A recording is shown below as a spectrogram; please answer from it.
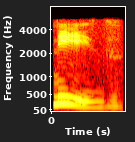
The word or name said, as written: needs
